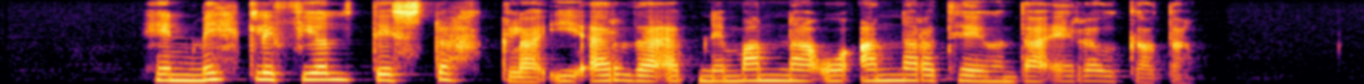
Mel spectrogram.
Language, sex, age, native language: Icelandic, female, 40-49, Icelandic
